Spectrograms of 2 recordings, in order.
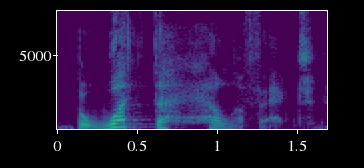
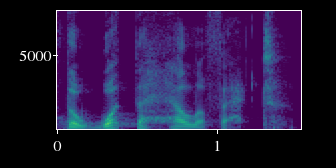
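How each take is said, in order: First: Much softer, lingering on WHAT; hushed repeat. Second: Said in the usual way. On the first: Real, not acted. Preacher repeating the book's term, hushed for weight. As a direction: drop the volume and let it land.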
